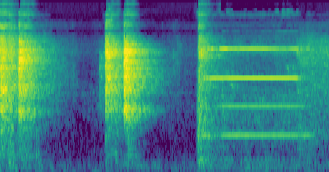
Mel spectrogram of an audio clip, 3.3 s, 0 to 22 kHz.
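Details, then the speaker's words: 2023 KTM 125/250/300 SX two-stroke power valve reset on the green map, red wake-up connector plugged in, held at half throttle for 10 seconds then released: short servo buzzes and clicks in bursts, then a steady high whine about a second; normal calibration. "Gonna hear the same process again, a little bzzz, and then some noises after 10 seconds when I let this thing go."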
